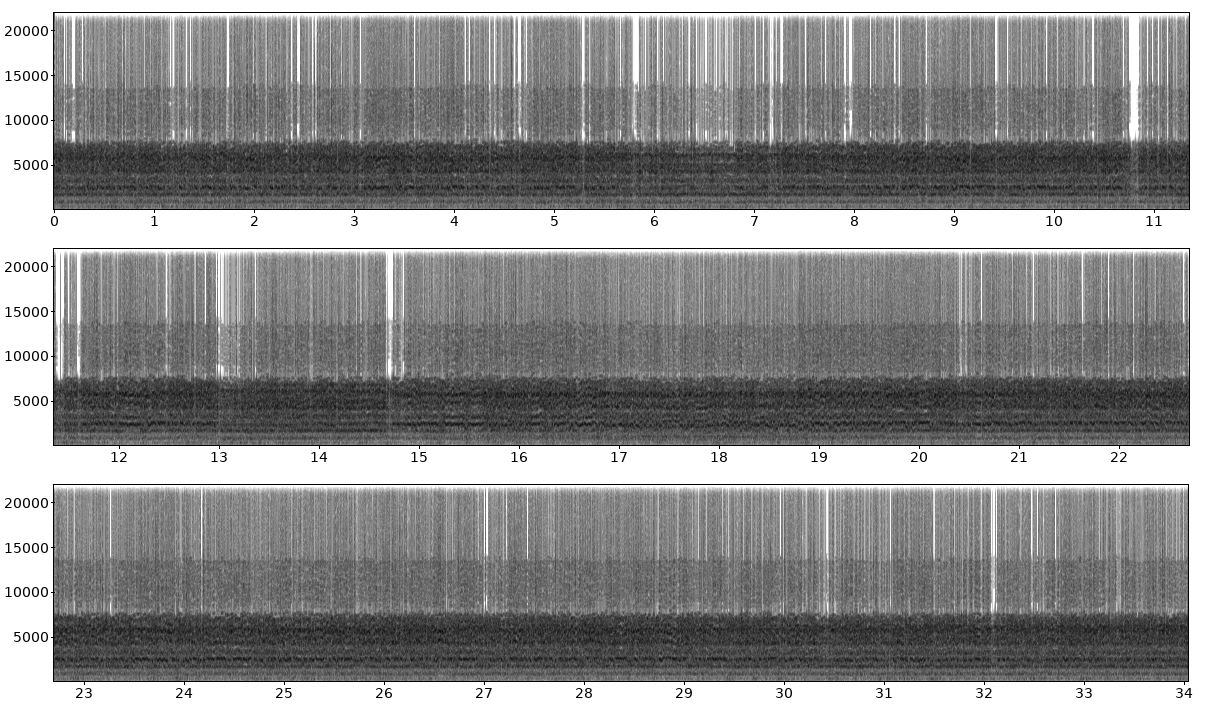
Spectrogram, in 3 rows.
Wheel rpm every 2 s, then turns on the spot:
230, 230, 230, 240, 230, 230, 220, 220, 180, 180, 230, 230, 230, 230, 230, 230, 240.
none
